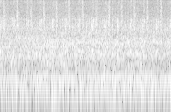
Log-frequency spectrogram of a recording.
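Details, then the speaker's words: Engine idling with a loud, rapid ticking over a steady clatter. This is before a metal-coating engine oil additive is added; after adding it, the ticking went quiet. "เ่อรถเกียร์สปอตเทคของกระผมเองนะครับมีเสียงดังแบบนี้นะครับภาพดังแกกๆๆๆครับังแรงมากเดี๋ยวผมจะ"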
